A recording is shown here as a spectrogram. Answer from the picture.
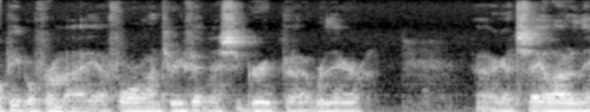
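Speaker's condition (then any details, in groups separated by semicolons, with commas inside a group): Parkinson's disease; no tremor, difficulty standing, slow small gait, typing difficulty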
